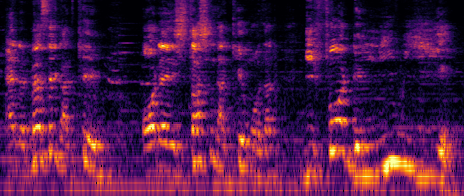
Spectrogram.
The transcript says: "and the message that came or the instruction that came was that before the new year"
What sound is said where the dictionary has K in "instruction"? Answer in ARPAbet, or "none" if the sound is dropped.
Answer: none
